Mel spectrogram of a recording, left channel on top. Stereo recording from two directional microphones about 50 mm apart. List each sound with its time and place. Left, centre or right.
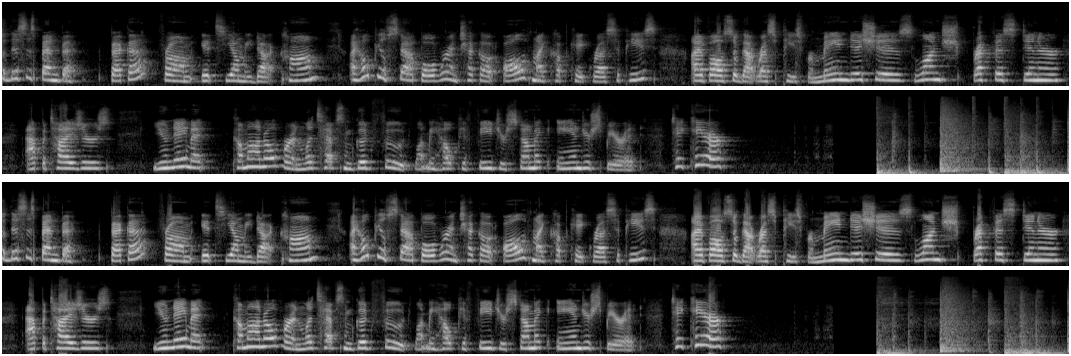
0.0 s a woman's voice: right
